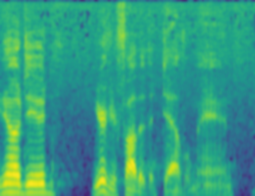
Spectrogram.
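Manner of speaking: easygoing, chilled-out, mellow, laid-back tone. Imagining him calling someone a child of the devil: imitating a mellow speaker. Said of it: "Maybe he said that in a mellow way. He was like".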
